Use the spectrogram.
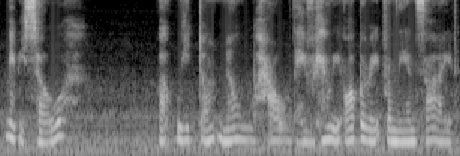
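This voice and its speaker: A woman playing a haunted, secretive fighter against an occult group in an audio drama, speaking cryptically and deliberately. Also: mid-range voice, fairly even intonation, a little mellow, slight background noise. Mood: somber, explaining. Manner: cryptic, slow, deliberate, sighing. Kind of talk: audio roleplay drama acting.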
